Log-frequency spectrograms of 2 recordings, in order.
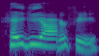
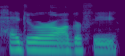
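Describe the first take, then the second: First: The second syllable sounds like 'gee'. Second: The second syllable sounds like 'ger'. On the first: The speaker calls it right. "Thank you" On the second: The speaker calls it wrong. "I'm really butchering that"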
